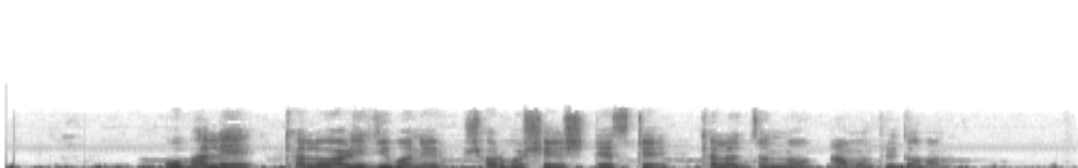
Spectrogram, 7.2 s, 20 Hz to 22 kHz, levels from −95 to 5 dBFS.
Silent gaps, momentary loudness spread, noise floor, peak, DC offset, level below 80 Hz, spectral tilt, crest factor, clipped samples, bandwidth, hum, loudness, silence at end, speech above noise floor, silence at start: none; 12 LU; -52 dBFS; -12 dBFS; under 0.1%; -56 dBFS; -5.5 dB/octave; 18 dB; under 0.1%; 8.2 kHz; none; -31 LUFS; 0.1 s; 22 dB; 0.05 s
